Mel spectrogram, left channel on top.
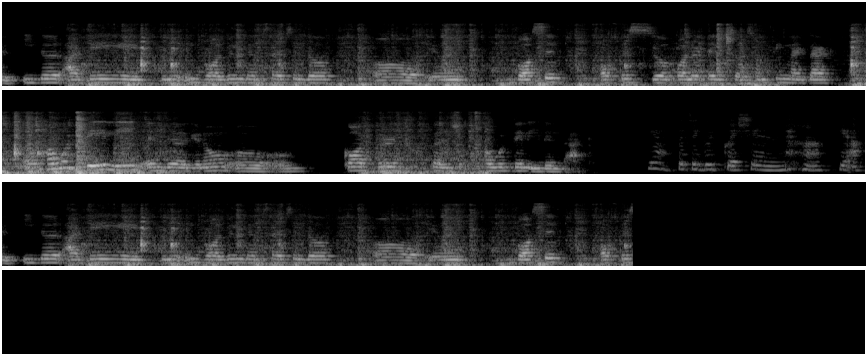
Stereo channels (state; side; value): drops out; right; at 6.4 s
